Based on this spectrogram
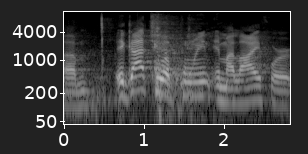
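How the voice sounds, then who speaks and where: Speech with an American accent amid noticeable background noise. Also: man. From US Midwest, Cincinnati, Ohio. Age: 60s. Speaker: recovering alcoholic speaker. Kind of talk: recovery testimony. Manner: casual, halting with fillers.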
